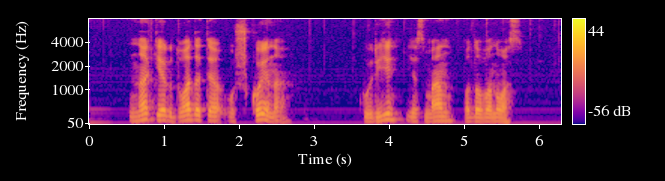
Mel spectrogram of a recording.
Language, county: Lithuanian, Tauragė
